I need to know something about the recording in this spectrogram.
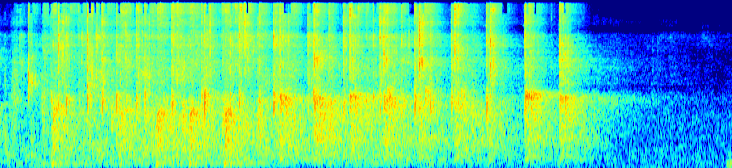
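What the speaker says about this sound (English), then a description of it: "I just give you a round of applause for stepping up to do that for us" A round of applause at a meeting, many hands clapping at moderate volume for several seconds before stopping near the end.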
